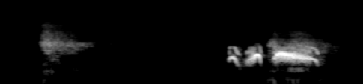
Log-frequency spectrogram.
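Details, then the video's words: Spotted dove giving a provoking call: after a brief breathy rustle, one phrase of two quick rising notes and a long, soft, falling coo. "tiếng cu gáy thúc và gáy gọi"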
